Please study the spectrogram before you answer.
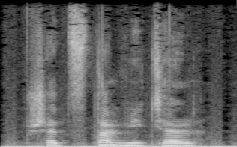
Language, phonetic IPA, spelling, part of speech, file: Polish, [ˌpʃɛtstaˈvʲit͡ɕɛl], przedstawiciel, noun, Pl-przedstawiciel.ogg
